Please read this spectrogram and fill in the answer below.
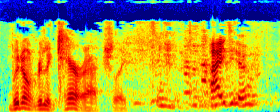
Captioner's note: laughter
